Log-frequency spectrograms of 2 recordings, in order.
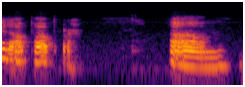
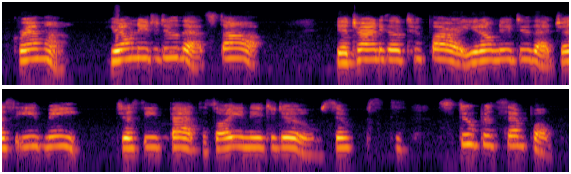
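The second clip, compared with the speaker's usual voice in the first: high, fast, preachy imitation of know-it-alls; mock the people who keep giving advice; lecturing advice-givers; 6 semitones higher than usual. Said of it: "a lot of people want to tell me".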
